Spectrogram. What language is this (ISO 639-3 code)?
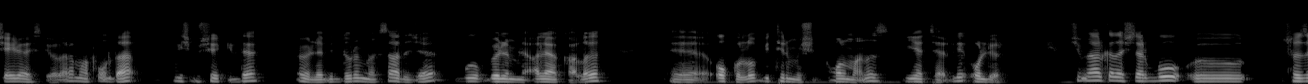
tur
